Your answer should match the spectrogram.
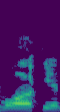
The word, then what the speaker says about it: Milwaukee: And yes, that's how you pronounce it. As a true Milwaukeean, it's Milwaukee.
